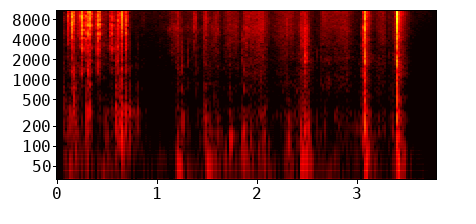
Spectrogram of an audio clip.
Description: Звуки стетоскопа
Звук, коли лікар дістає стетоскоп із свого чемоданчика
